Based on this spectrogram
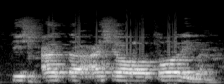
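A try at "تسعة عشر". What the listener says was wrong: Tish atau tis'a? Sin atau pakai shin?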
